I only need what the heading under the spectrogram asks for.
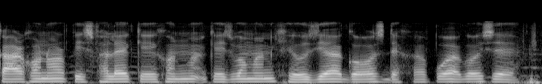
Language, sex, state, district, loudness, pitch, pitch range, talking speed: Assamese, male, Assam, Sonitpur, -18 LUFS, 125 Hz, 120-130 Hz, 110 wpm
